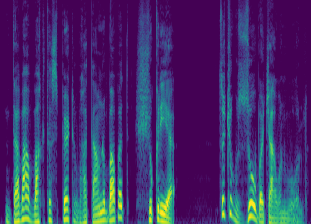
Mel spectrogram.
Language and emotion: Kashmiri, happy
